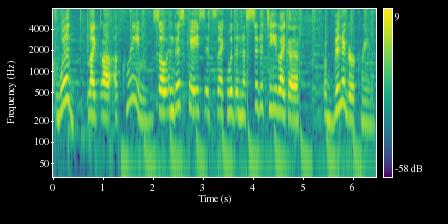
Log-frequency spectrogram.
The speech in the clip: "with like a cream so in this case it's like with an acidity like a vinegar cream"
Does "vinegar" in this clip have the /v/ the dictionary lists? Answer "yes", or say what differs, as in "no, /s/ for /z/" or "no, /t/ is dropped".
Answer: yes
